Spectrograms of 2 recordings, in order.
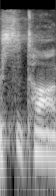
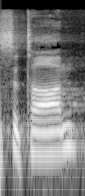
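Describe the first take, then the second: First: It is said with the familiar English pronunciation. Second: It is said with the original Hebrew pronunciation. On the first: "Satan's kind of how we pronounce it" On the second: "it's actually more pronounced the Satan"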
